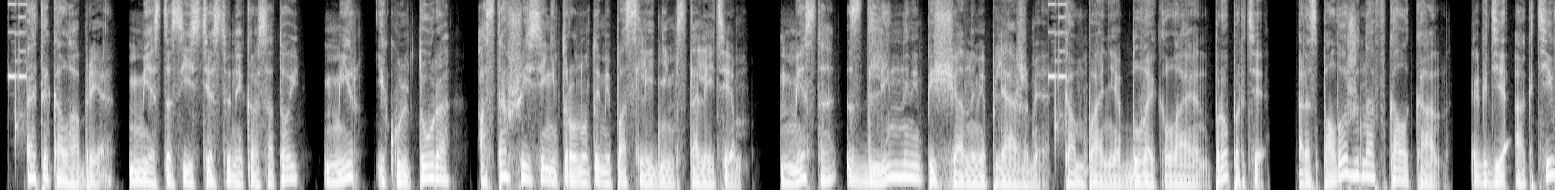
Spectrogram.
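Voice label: russian male narration; voice demos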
